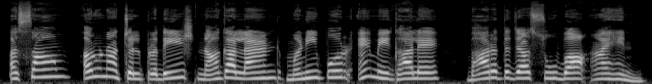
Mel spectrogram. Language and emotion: Sindhi, neutral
